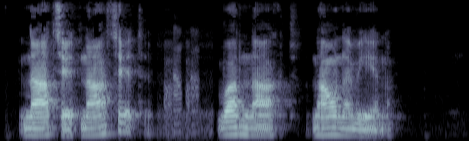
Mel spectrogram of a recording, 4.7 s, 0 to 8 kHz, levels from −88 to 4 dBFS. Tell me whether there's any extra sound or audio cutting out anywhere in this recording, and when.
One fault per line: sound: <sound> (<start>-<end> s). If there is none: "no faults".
sound: laugh (1.6-2.0 s)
